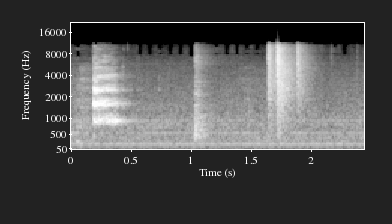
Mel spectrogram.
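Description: A brief vocal sound just after the start, then a metal spoon scraping and clinking against a dish in a quick cluster of short rasps near the end.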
